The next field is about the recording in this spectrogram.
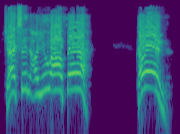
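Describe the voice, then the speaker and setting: A man's voice: very high voice, sing-song, measured pace, no echo, full character voice. An actor playing a stern, irritable husband obsessed with his work, imperious and impatient, in old-time radio drama style. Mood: frantic shouting. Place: live video call performance. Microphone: video call microphone.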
